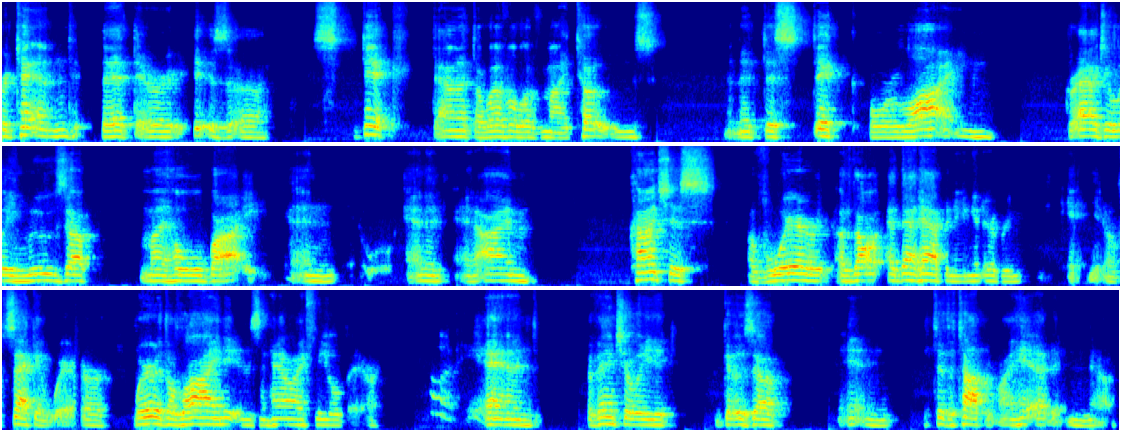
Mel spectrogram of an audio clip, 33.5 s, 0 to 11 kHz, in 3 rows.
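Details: Adult man with spasmodic dysphonia diagnosed at age 51, managed without Botox through practice and workarounds; he finds talking tiring and some words take great effort; spasmodic dysphonia.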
